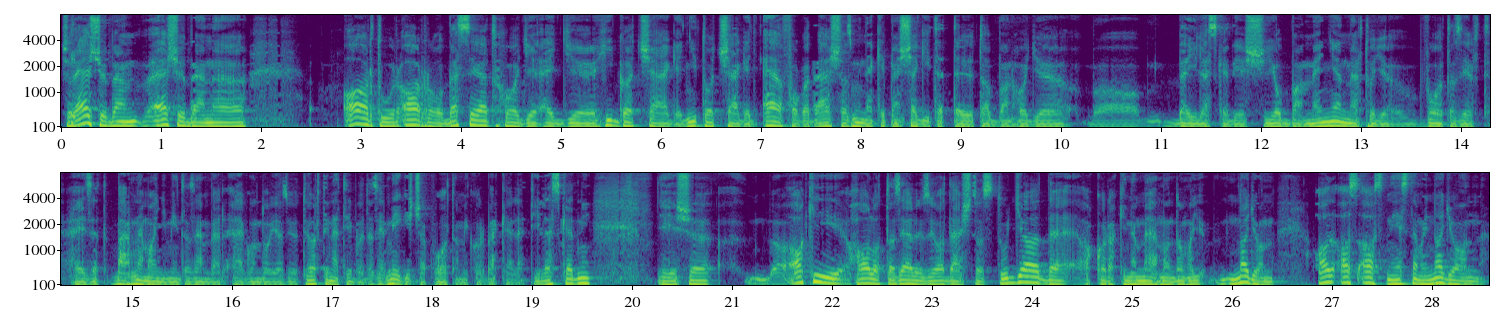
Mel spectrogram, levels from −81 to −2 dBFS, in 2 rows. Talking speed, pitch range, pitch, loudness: 140 wpm, 85-115 Hz, 95 Hz, -19 LUFS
